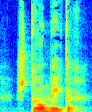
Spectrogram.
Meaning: ammeter, current meter
- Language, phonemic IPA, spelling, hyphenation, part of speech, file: Dutch, /ˈstroːˌmeː.tər/, stroommeter, stroom‧me‧ter, noun, Nl-stroommeter.ogg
